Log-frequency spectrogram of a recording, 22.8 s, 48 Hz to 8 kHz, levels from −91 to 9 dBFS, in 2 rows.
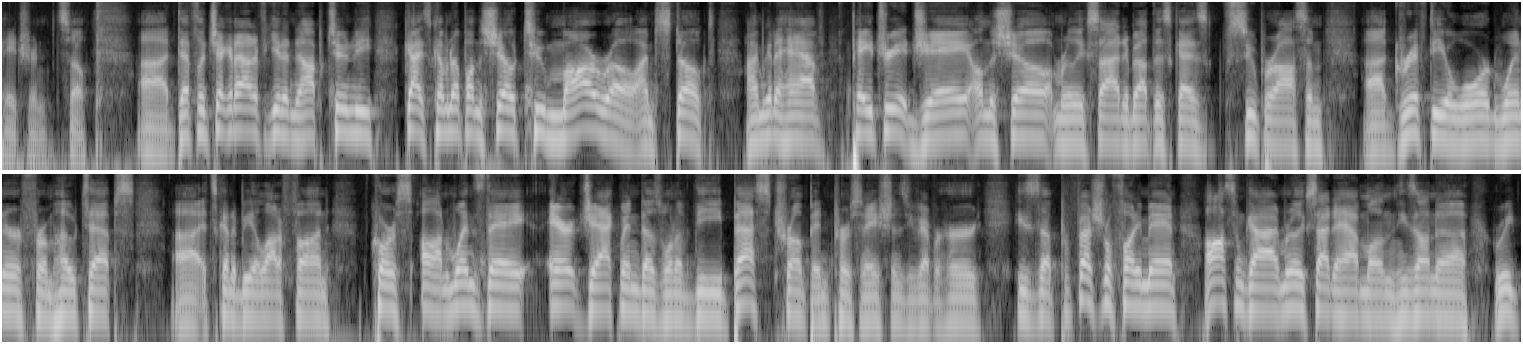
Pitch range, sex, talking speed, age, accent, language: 105-135 Hz, male, 225 wpm, 40-59, American, English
